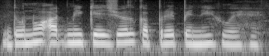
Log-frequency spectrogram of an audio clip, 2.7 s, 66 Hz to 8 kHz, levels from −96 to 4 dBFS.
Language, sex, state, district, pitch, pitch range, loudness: Hindi, female, Arunachal Pradesh, Lower Dibang Valley, 200 Hz, 190-215 Hz, -16 LUFS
